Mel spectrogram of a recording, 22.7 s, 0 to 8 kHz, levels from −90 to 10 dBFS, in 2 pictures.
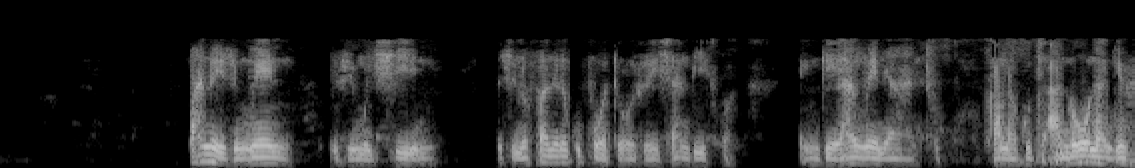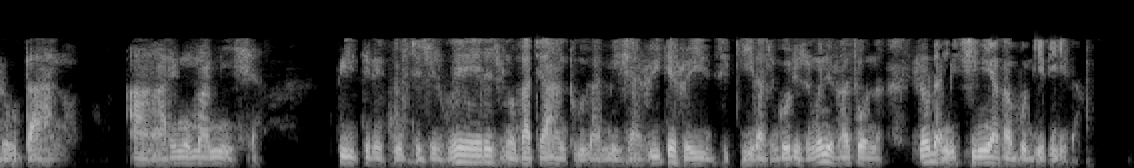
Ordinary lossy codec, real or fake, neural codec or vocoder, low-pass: AAC, 16 kbps; fake; vocoder, 44.1 kHz, 128 mel bands, Pupu-Vocoder; 7.2 kHz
